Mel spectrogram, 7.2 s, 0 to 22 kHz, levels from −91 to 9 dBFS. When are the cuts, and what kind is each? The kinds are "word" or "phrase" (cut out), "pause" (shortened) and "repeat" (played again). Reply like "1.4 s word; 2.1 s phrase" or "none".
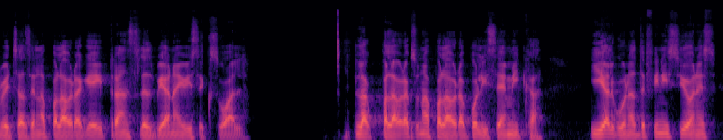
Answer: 4.1 s word

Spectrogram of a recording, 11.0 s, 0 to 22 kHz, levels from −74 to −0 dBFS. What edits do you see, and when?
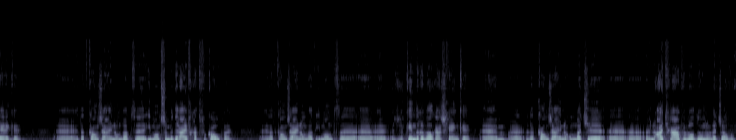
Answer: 7.1 s pause

